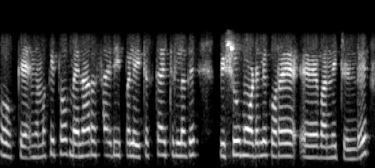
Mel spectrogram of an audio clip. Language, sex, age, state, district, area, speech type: Malayalam, female, 18-30, Kerala, Kannur, rural, conversation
